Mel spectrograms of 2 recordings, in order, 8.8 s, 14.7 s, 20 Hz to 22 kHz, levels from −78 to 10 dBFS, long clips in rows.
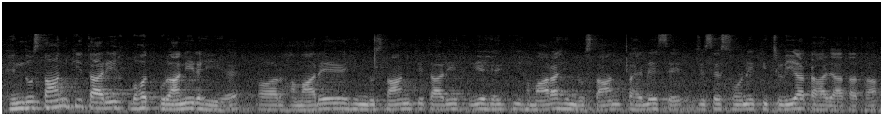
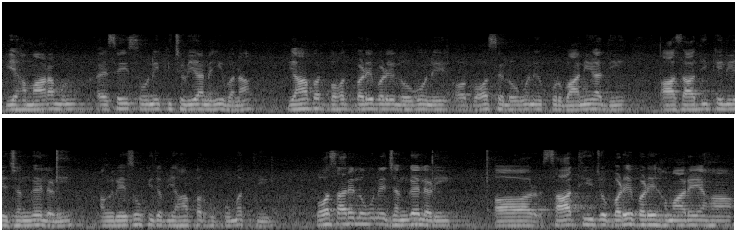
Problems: constant background noise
